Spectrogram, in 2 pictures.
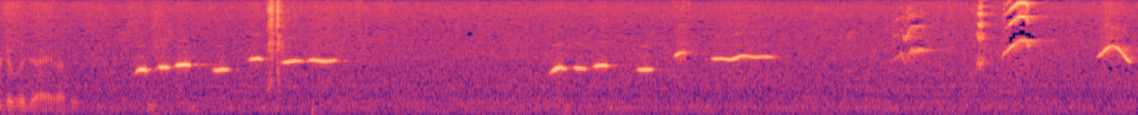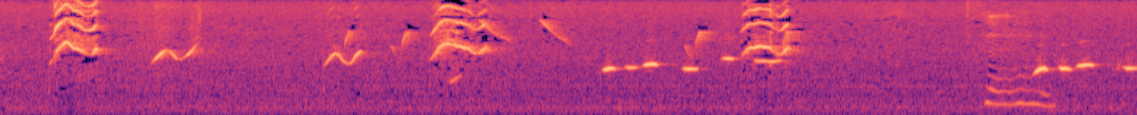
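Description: Parrots chirp and whistle in short, sharp calls close by.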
